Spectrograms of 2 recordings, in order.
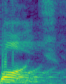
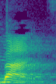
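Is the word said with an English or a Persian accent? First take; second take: Persian; English. First: It is said with a Persian pronunciation. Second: It is said with an English pronunciation. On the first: "ما میگیم" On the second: "اونا میگن"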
